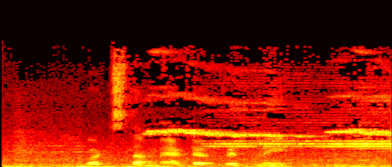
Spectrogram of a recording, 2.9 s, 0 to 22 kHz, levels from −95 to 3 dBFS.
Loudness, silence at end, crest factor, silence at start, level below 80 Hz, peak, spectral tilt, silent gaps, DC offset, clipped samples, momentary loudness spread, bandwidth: -18 LUFS; 0 s; 16 dB; 0.05 s; -26 dBFS; -4 dBFS; -3.5 dB/octave; none; under 0.1%; under 0.1%; 11 LU; 16 kHz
